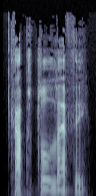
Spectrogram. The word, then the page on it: capital levy: British English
